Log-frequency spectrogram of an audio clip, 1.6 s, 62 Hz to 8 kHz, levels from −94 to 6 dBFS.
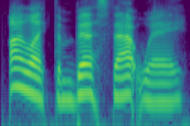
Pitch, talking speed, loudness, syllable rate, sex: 195 Hz, 225 wpm, -16 LUFS, 4.1 syllables/s, female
